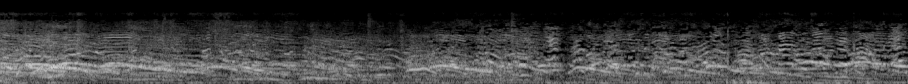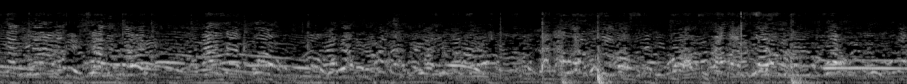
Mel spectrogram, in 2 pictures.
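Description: A crowd of people shouting and crying out over one another in overlapping voices, with a couple of sharp knocks near the end.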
